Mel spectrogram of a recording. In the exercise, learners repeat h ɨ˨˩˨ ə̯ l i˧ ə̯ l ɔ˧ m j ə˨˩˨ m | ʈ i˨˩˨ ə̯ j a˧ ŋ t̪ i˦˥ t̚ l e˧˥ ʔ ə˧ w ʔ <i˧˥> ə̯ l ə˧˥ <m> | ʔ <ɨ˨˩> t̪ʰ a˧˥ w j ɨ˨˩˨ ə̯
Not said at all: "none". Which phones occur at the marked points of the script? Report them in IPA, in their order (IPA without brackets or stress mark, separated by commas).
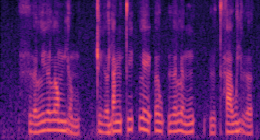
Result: ɨ˧˥, ŋ, ɨ˨˩˨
